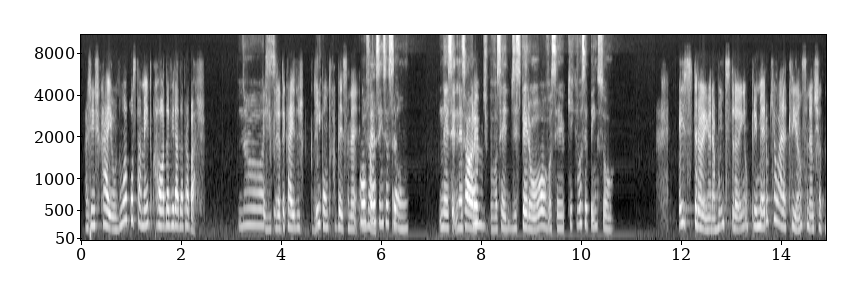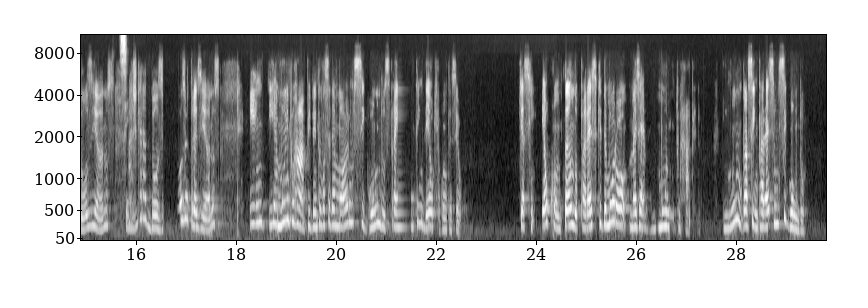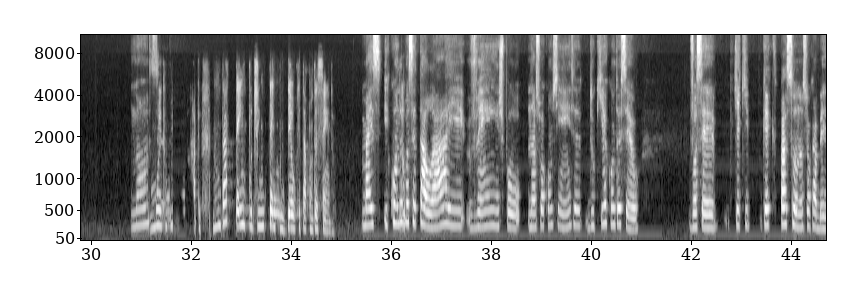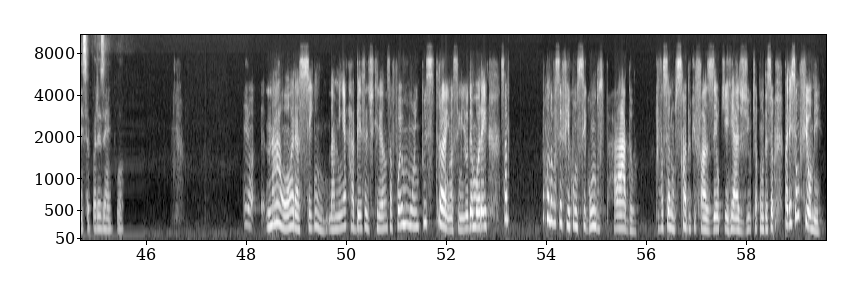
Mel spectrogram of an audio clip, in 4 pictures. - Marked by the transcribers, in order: static; distorted speech; other background noise; tapping
- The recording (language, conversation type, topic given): Portuguese, podcast, Você já escapou por pouco de um acidente grave?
